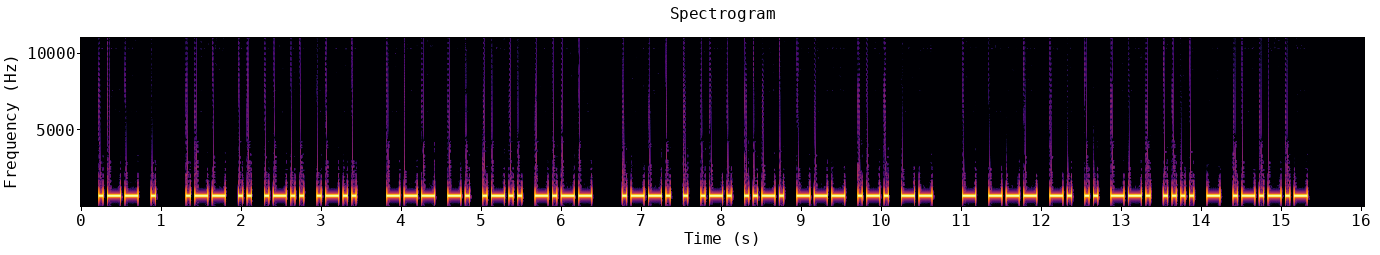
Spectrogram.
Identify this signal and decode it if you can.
Morse code, heard as a keyed tone, about 22 wpm, 700 Hz. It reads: WE WILL ONLY PERFORM TONIGHT.
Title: Sentences from Top 1000 Words - Review Part 5 - 22wpm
